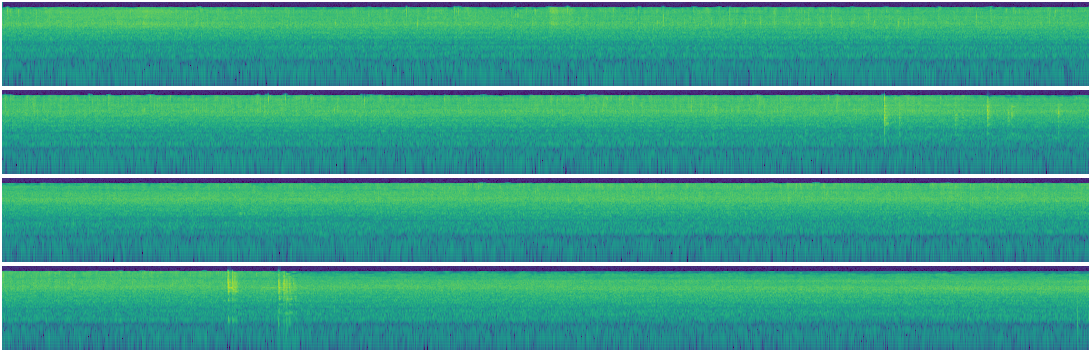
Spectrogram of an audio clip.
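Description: Chicken skins at a rolling boil in a large stainless-steel pot: a steady bubbling hiss. A few brief clicks come about halfway through, and a sharper pair of knocks a few seconds before the end.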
